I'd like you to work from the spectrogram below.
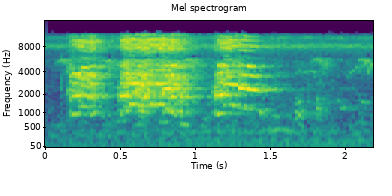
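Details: Rooster crowing among several roosters calling back and forth, a loud, melodious call. It comes as two long, harsh, harmonic bursts, then a shorter fading tail.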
